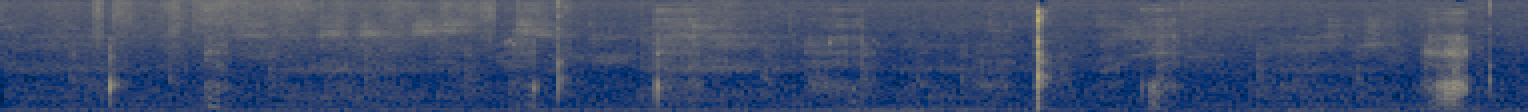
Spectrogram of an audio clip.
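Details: Baby hiccups: soft, sharp little gulps repeating irregularly, about seven in eight seconds, over quiet room hum.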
